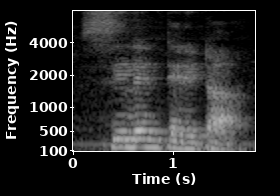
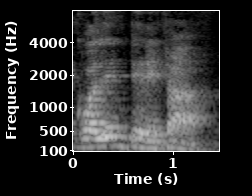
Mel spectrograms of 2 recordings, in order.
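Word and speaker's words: Coelenterata: दूसरा phylum सिलेंटेरेटा, लिखते हैं कॉलेंटेरेटा, पढ़ते हैं सिलेंटेरेटा, वो साइलेंट है, ध्यान से इसे पढ़ेंगे सिलेंटेरेटा।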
